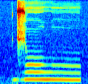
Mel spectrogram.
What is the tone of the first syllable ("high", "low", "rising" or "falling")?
high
